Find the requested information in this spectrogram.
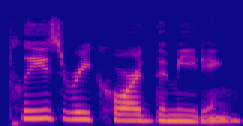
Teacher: Verb. Stress on the second syllable.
